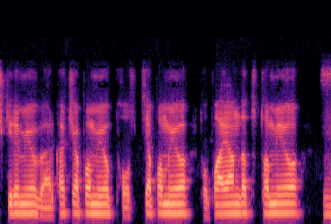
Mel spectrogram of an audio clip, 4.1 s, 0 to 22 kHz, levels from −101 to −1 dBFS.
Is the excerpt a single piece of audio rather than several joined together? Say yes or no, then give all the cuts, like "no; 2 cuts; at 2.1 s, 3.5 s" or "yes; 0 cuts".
no; 2 cuts; at 1.8 s, 2.4 s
